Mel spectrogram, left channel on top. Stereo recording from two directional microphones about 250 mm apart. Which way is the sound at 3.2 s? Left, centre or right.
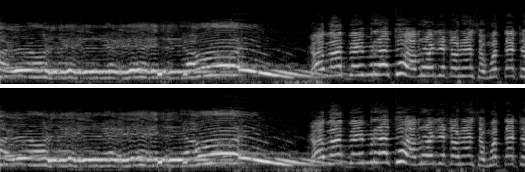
Centre.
